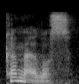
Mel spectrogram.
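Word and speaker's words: камелос (κάμηλος): По-гречески слово «верблюд» произносится как «камелос».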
